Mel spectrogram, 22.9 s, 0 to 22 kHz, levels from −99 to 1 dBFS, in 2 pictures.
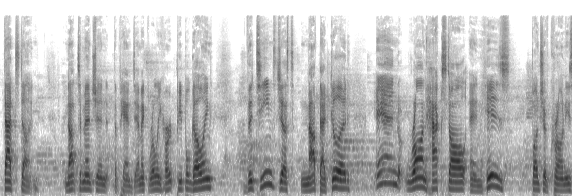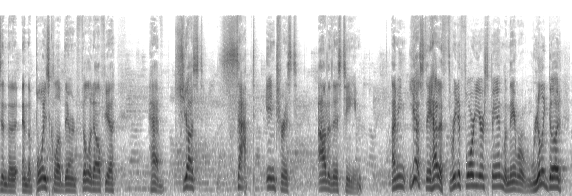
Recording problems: chatter from many people; faint; throughout; 25 dB below the speech

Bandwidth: 15.5 kHz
